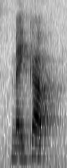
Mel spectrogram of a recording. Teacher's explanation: it's probably going to be a wedge because it's stress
